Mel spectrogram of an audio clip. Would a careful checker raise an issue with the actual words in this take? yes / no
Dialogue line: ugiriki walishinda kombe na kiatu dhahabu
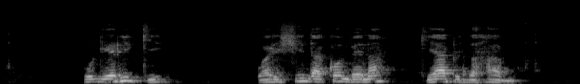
no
